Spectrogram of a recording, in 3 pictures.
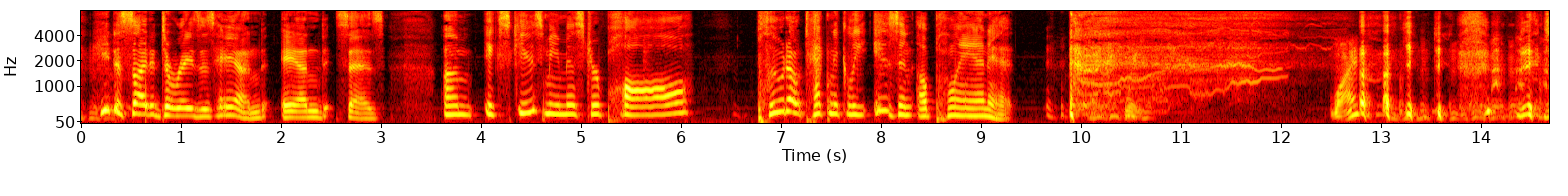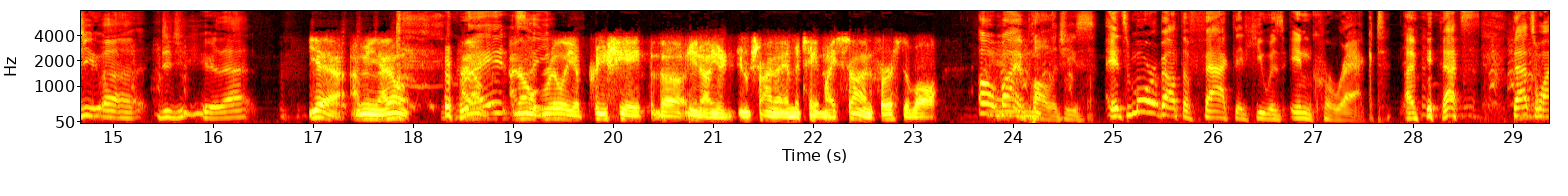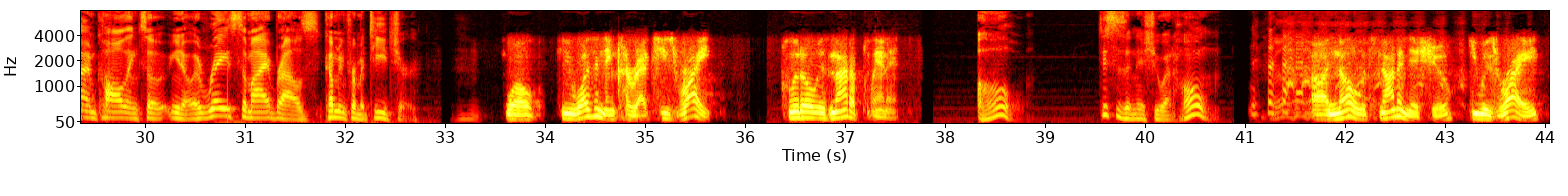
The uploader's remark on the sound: Phone Tap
